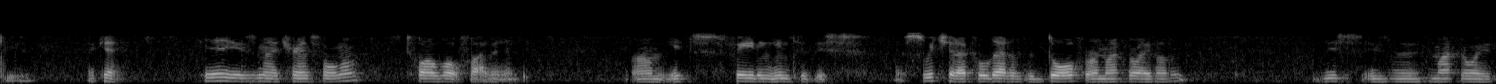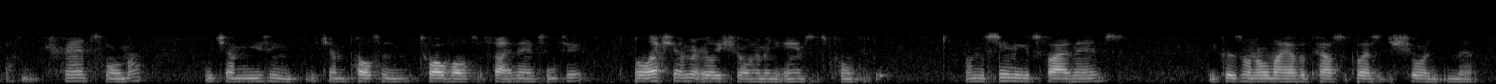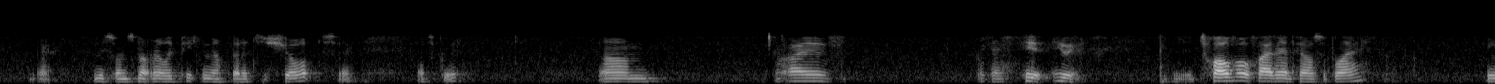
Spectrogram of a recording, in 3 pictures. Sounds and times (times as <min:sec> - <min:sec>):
Speech: 0:00.0 - 0:01.4, 0:02.0 - 0:05.4, 0:06.3 - 0:12.0, 0:13.1 - 0:26.3, 0:27.0 - 0:34.6, 0:35.9 - 0:36.6, 0:37.6 - 0:38.4, 0:39.7 - 0:40.9, 0:41.6 - 0:43.8.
